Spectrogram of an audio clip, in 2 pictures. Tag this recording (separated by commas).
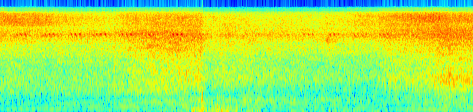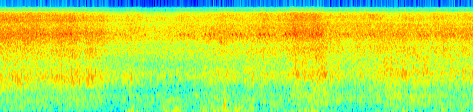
Mechanical fan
